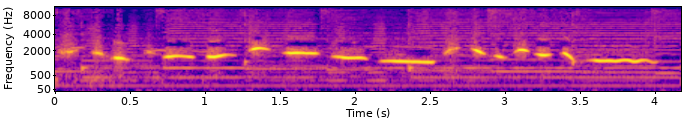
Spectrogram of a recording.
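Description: A cartoon boy whistling a carefree tune through pursed lips: a run of short notes sliding up and down, ending on a longer held note just before the end.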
